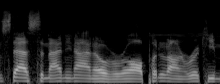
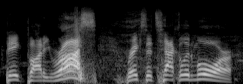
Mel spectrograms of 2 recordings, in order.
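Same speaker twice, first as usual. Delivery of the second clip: excited play call; 6 semitones higher, 10 dB louder than usual. Real, not acted.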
